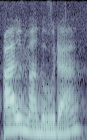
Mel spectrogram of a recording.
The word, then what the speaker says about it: Almadura: But in Puerto Rico, when you pronounce the R, you kind of drop it into an L a little bit. And so it turns into Almadura, which means like strong soul.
